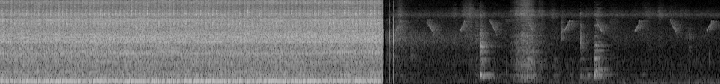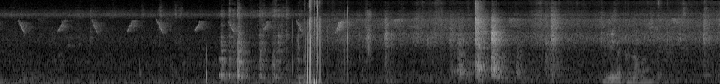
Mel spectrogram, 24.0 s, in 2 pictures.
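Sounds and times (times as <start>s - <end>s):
bird chirping: 10.5s - 18.8s.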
